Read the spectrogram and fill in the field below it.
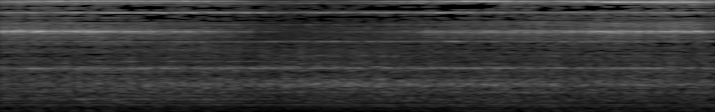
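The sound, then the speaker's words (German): A steady, harsh grinding hiss with a thin high-pitched whine runs continuously as glass is ground on a coarse silicon carbide grinding wheel, with no voices. “Erstmal Schliff an der groben Siliziumscheibe.”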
